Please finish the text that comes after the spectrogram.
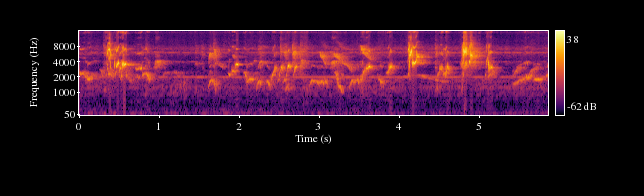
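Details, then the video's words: Budgerigars calling in reply to one another: a fast warbling stream of bent, slurred notes and sharp clicks, with a couple of loud chirps near the end. "burung parkit bersautan"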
